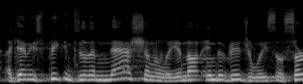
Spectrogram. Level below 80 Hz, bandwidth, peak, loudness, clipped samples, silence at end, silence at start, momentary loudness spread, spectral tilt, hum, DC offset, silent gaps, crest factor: -78 dBFS; 14.5 kHz; -12 dBFS; -28 LUFS; under 0.1%; 0 s; 0 s; 3 LU; -6.5 dB/octave; none; under 0.1%; none; 16 dB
